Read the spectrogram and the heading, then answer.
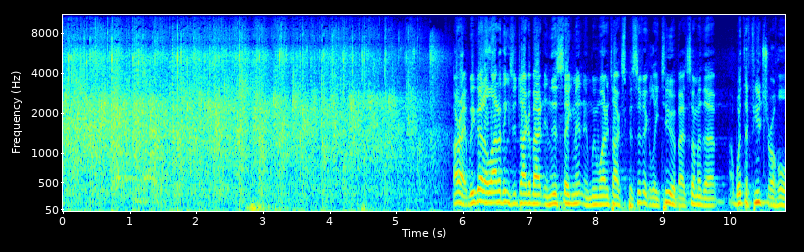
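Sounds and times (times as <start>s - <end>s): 
live audience applause in the dinosaur hall of a natural history museum: 0.0s - 5.7s
speech: 5.8s - 10.8s.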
